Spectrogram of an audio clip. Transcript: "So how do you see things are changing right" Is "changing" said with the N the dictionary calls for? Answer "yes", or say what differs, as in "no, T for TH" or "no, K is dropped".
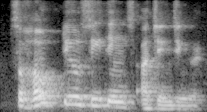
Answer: yes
